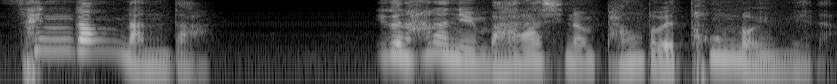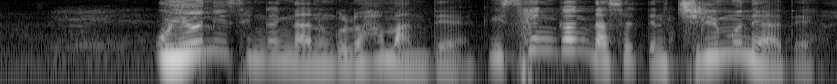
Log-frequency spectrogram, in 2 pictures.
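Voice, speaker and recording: A woman's voice: mid-range voice, very animated, fast. A middle-aged woman giving a church lecture on finances. She tells stories, acts out dialogue and speaks bluntly to the audience. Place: church hall.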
